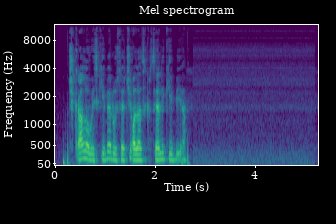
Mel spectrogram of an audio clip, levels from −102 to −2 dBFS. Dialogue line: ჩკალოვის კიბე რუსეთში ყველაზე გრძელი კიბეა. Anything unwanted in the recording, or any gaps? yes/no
no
